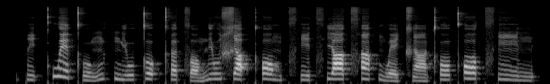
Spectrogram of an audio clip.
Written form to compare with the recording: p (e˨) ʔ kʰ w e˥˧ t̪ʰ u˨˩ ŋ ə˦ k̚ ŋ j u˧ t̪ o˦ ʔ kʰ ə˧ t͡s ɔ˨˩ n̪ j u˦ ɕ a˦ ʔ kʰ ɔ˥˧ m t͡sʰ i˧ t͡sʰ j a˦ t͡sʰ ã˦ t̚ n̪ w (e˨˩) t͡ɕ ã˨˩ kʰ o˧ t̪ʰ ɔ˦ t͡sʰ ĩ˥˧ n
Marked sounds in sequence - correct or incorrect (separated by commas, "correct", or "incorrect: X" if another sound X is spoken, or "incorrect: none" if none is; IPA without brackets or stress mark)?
incorrect: i˨, correct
